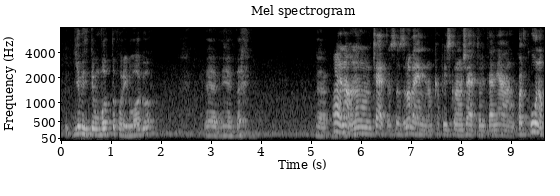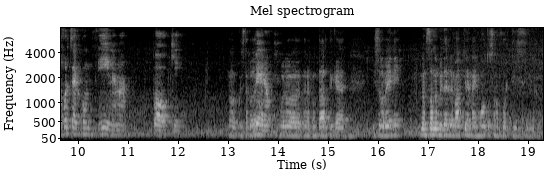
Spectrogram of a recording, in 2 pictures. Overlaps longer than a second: none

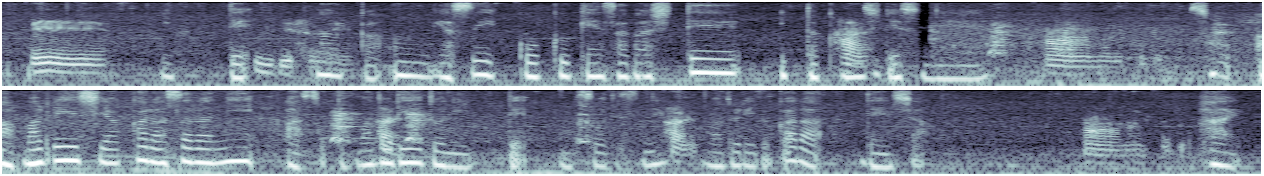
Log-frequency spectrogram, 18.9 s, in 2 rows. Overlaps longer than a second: none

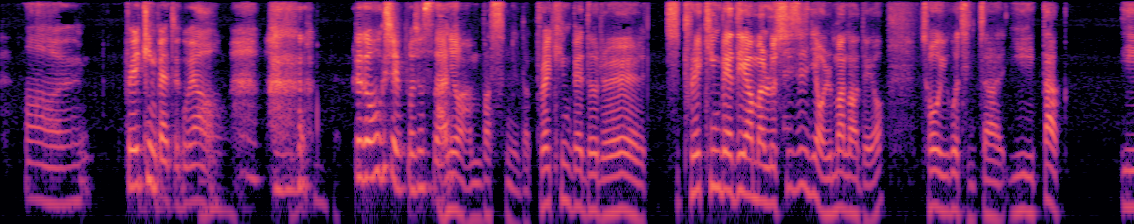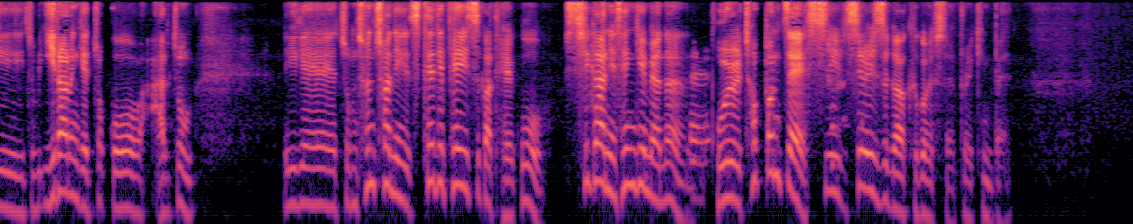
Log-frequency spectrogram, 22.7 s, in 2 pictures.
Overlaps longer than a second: none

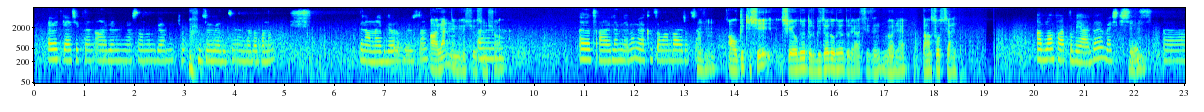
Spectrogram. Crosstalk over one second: none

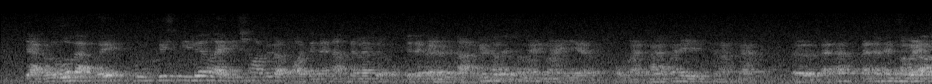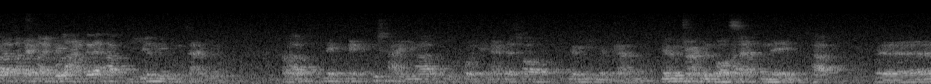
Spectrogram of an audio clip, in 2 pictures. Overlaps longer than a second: present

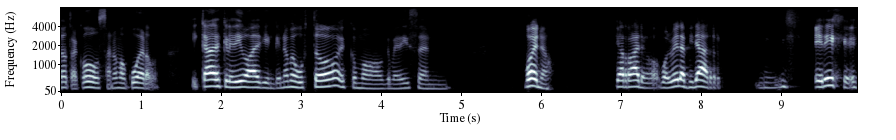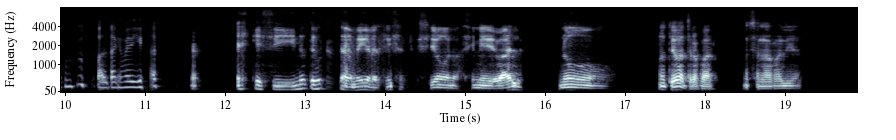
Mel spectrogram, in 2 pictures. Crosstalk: none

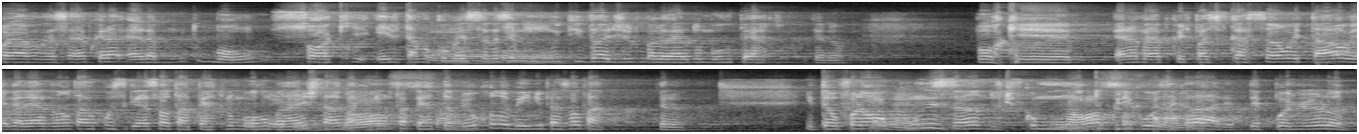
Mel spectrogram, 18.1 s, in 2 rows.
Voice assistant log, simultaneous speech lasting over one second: present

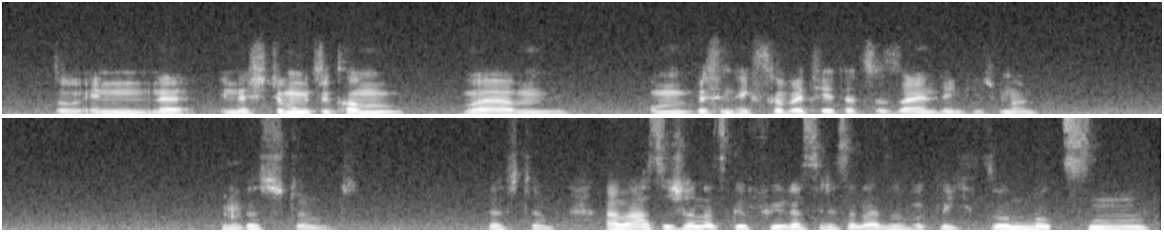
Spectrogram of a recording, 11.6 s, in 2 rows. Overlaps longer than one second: none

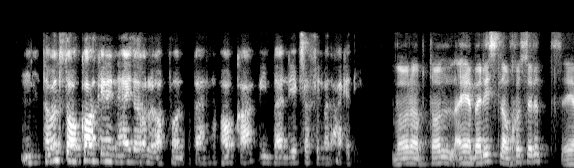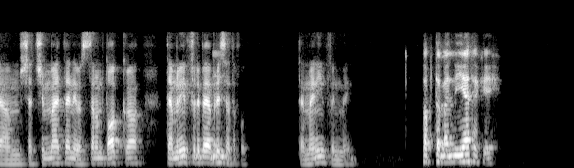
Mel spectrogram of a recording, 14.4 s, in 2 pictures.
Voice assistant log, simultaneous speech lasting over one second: none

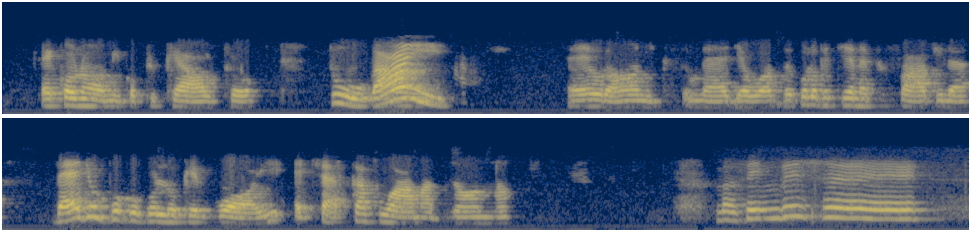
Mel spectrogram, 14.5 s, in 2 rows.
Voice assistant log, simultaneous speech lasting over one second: none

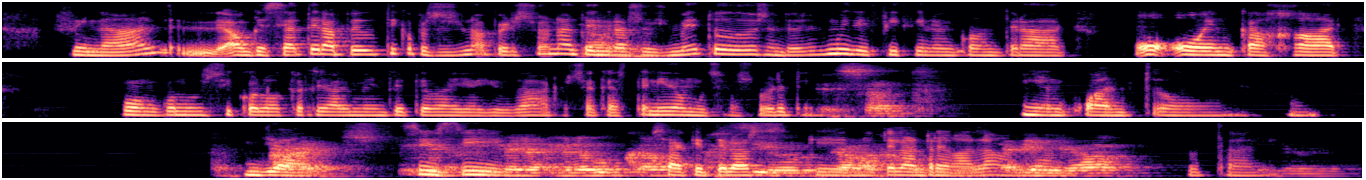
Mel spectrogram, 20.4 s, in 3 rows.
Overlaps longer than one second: present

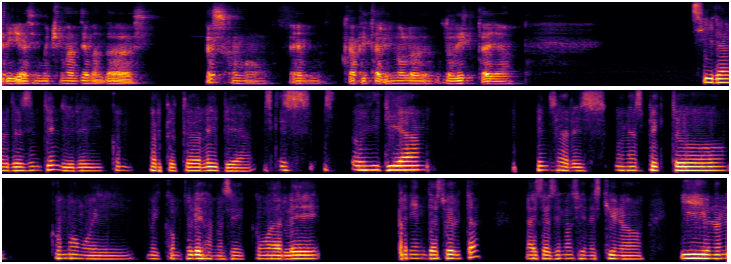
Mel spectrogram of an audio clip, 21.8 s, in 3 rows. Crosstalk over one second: none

